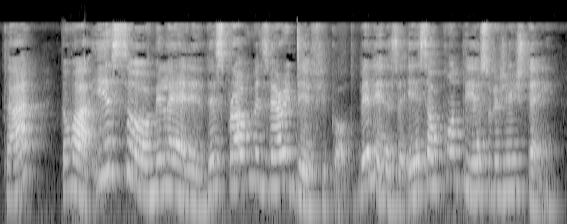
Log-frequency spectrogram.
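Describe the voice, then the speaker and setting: A fairly high-voiced woman from Brazil teaches a live English lesson online, lively and encouraging as she reads out viewers' sentences. Her voice rings in an echoey room. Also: moderate pace.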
